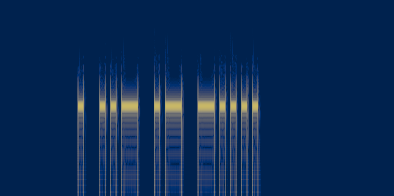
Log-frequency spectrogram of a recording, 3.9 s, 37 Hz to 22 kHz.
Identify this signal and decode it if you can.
Morse code, heard as a keyed tone, about 22 wpm, 700 Hz. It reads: EUA6
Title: All Cut Numbers - 4-Digit 22wpm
